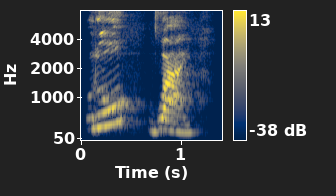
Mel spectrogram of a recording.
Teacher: Ao separarmos essas duas palavras aqui, vocês vão observar que a palavra ficaria Uruguai. Olha só como o som do A é bem mais forte do que o U e bem mais forte do que o I. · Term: tritongo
